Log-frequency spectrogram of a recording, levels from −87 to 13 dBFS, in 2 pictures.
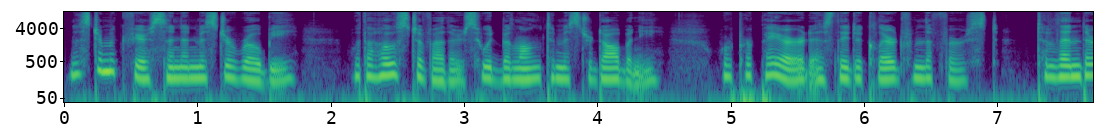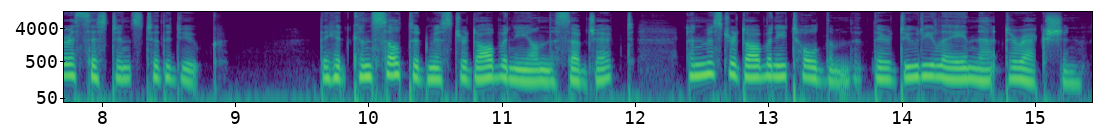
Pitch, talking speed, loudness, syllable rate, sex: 175 Hz, 200 wpm, -19 LUFS, 5.8 syllables/s, female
